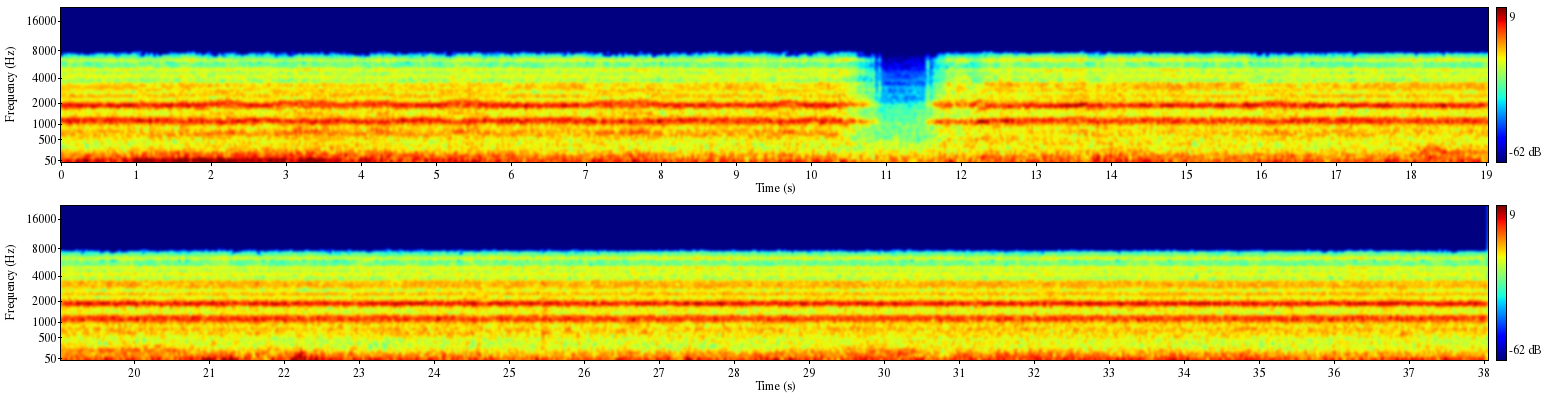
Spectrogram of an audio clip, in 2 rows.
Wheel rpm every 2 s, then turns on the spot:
160, 160, 160, 160, 160, 70, 140, 160, 160, 160, 160, 160, 160, 160, 160, 160, 160, 160, 160.
none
